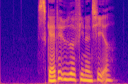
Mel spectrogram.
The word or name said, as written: skatteyderfinansieret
